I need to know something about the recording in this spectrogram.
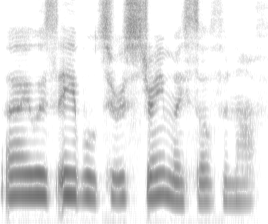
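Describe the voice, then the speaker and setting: A woman's voice: fairly high pitch, steady tone, normal speed, a little mellow, dry recording, studio quality, natural voice. A woman playing a delusional, obsessive young woman who believes she is a reincarnated demon lord, speaking in grand, archaic phrases in an ASMR roleplay. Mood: sorrowful. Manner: grandiose, archaic, theatrical phrasing with flustered stammers.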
